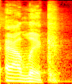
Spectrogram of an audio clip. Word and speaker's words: Alex: But it's Alec, even though it's spelled Alex.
